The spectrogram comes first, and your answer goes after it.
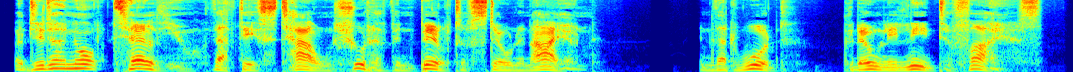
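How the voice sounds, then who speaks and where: Using a put-on character voice, a man speaks at a moderate pace. His pitch is medium, and the recording is very clean with a silent background. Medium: read story. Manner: calm, condescending.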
